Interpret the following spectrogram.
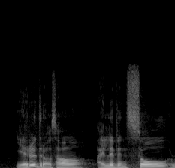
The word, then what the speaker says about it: Seoul: 네, 한 음절처럼 as if Like it's just one one syllable.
